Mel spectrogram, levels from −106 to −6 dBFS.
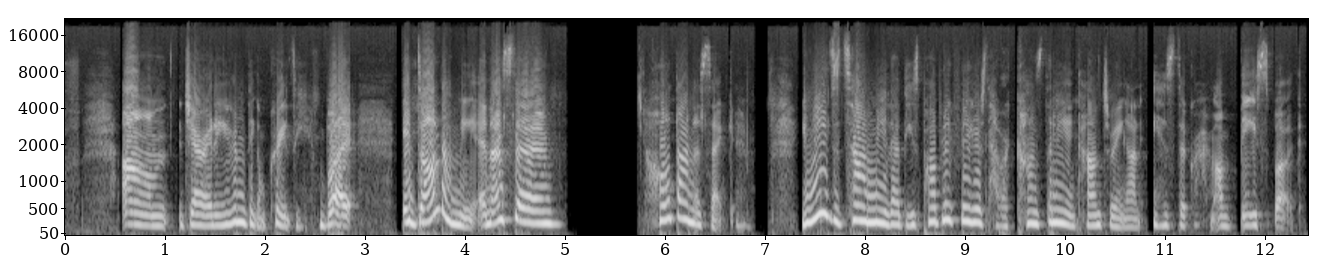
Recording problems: distortion; heavy; 12% of the sound clipped

